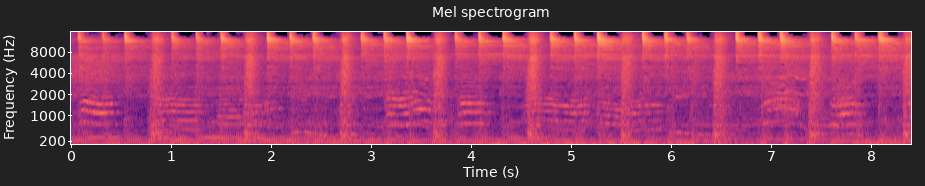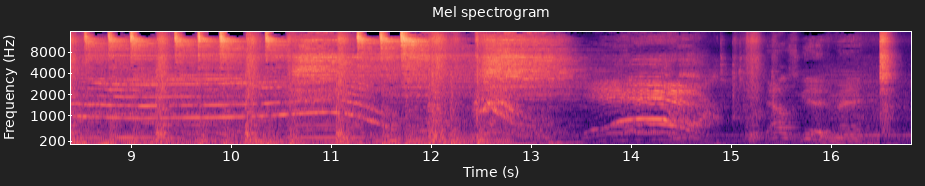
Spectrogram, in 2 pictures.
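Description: Rock band playing live: electric guitar, drums and a sung lead vocal, with a long held vocal note that falls away near the end of the song. The band stops about thirteen seconds in, and a few last sung notes follow.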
